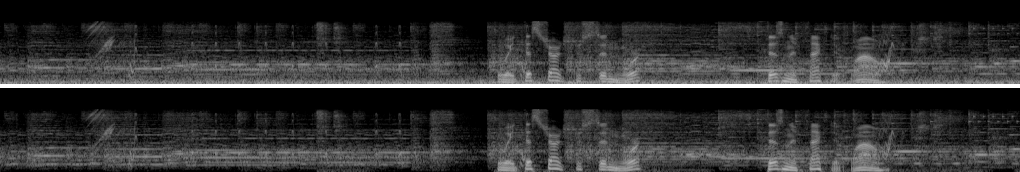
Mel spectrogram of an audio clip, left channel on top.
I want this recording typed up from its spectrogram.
So wait, discharge just didn't work? Doesn't affect it, wow.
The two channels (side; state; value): left; noise; rumble, 3 dB below the sound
